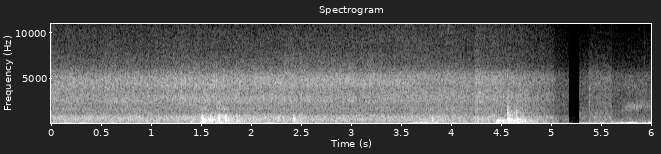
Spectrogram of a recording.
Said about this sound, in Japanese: ここのカラウスはテンポが速いですね水の量が豊富なんでしょうか早い展望でトントントントンついてますね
